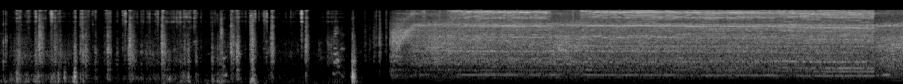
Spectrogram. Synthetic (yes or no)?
no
